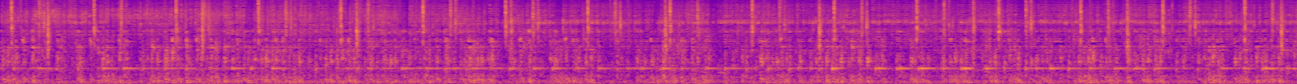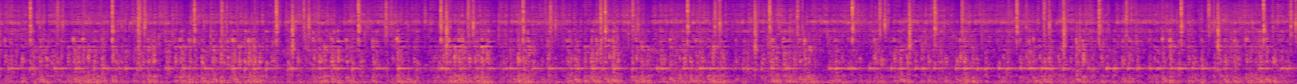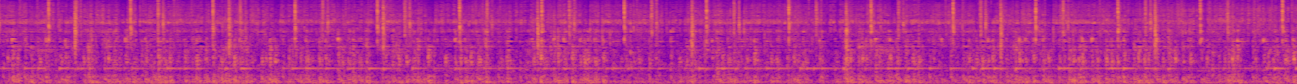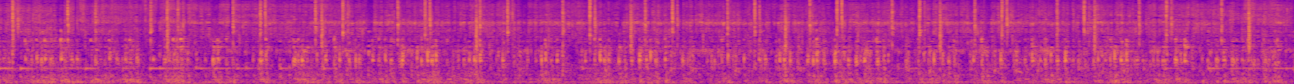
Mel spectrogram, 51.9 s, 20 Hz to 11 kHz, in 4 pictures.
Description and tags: SE MACHINES MILL's mechanism 06 - different mic position
One of the machines in watermill.
rec equipment - MKH 416, Tascam DR-680
factory, industrial, machine, machinery, mill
